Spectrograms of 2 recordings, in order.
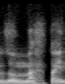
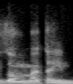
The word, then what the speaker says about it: dhammatain: Sedangkan dhammatain nggak dibaca hak, bukan dhammahtain tapi dhammatain, kasroh sama kasrotain gitu.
